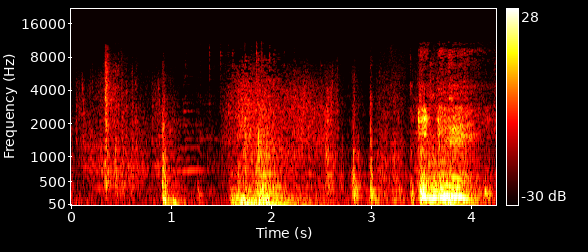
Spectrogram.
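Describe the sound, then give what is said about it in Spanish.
Tyrion shuts a book in annoyance with a dull thump, set among scattered soft knocks and a stretch of shuffling and rustling as the book is handled and pushed aside. “Tyrion cierra contrariado el libro, lo aparta.”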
